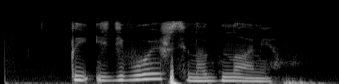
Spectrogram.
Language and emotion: Russian, angry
